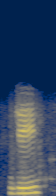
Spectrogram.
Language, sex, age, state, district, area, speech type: Hindi, female, 60+, Madhya Pradesh, Bhopal, urban, conversation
